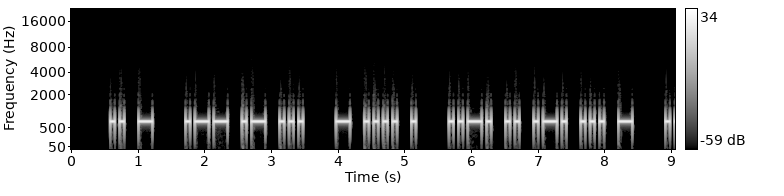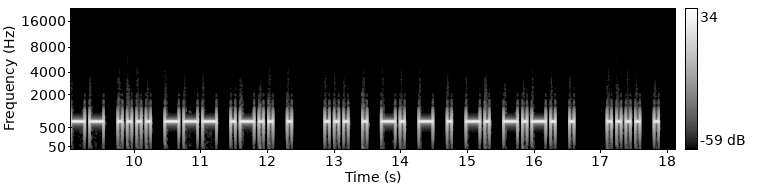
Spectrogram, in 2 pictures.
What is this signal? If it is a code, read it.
Morse code, heard as a keyed tone, about 17 wpm, 700 Hz. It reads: IT WAS THE FIRST WHOLE SENTENCE HE
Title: Sentences from Top 1000 Words - Review Part 1 - 17wpm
